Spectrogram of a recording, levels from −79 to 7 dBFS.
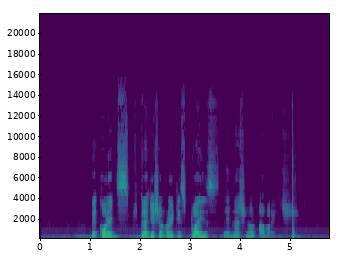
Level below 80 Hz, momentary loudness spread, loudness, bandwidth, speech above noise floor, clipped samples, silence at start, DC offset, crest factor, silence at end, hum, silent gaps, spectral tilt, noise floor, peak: -50 dBFS; 14 LU; -33 LUFS; 15.5 kHz; 23 dB; under 0.1%; 0.05 s; under 0.1%; 18 dB; 0.2 s; none; none; -4.5 dB/octave; -55 dBFS; -14 dBFS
